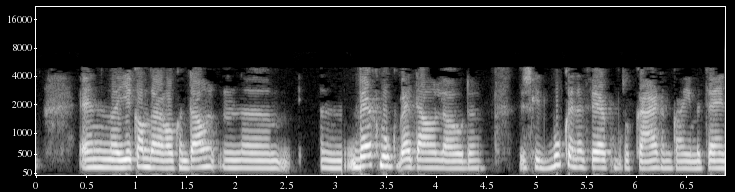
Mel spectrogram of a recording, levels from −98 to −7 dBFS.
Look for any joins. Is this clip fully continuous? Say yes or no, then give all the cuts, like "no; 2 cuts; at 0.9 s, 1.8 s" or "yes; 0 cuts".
no; 3 cuts; at 3.1 s, 5.0 s, 5.9 s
